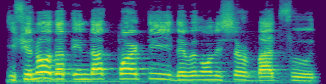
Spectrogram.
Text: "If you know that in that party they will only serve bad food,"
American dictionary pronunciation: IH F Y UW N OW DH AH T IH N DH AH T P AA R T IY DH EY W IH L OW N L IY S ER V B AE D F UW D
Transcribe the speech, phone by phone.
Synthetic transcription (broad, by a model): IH F Y UW N OW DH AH T IH N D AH T P AA R T IY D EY W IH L OW N L IY S ER V B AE D F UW D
